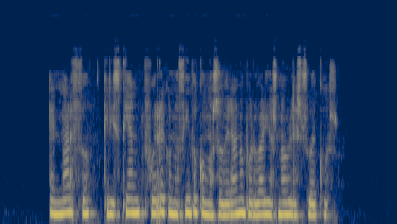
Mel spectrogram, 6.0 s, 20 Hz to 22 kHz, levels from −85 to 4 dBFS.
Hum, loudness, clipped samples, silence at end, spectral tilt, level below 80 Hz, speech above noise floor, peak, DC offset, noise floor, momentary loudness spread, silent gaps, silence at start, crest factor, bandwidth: none; -19 LUFS; under 0.1%; 0.9 s; -6 dB/octave; -56 dBFS; 61 dB; -10 dBFS; under 0.1%; -80 dBFS; 6 LU; none; 0.75 s; 10 dB; 7.8 kHz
